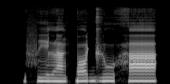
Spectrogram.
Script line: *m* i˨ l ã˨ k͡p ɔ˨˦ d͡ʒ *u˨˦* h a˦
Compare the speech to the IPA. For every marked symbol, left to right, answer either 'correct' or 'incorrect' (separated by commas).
incorrect, incorrect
